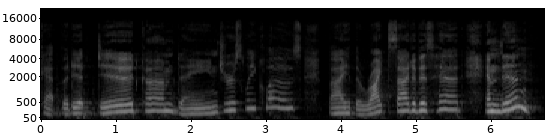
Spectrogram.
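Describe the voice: Text read plainly aloud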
